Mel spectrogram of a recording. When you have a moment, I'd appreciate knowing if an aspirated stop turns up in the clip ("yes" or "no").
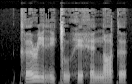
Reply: yes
